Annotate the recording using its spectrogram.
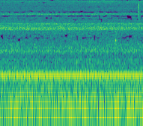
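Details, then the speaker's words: Nebulizer compressor running with steady hum and hiss during a child's twice-daily cystic fibrosis breathing treatment, inhaled medication given before the airway clearance vest is turned on. "we're doing his Alfie get her all to get into his lungs and then we'll turn the best on"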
